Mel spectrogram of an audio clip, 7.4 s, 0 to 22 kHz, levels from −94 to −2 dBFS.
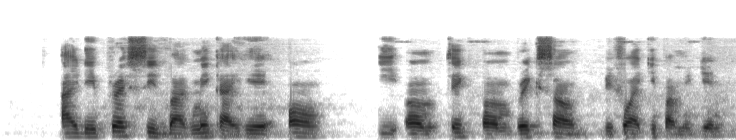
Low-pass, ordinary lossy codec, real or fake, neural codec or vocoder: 7.2 kHz; none; real; none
